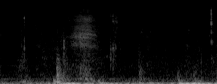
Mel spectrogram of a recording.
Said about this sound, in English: I think they can hear me chewing. Can you hear me chewing? Just shut up. Well, obviously I can hear you.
